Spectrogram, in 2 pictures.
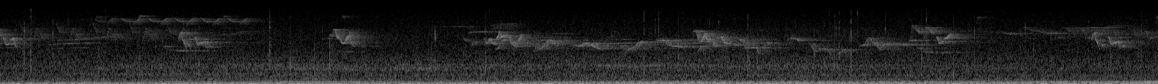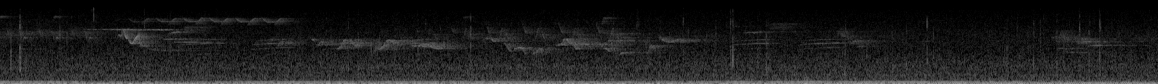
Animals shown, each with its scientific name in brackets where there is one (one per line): Wood Thrush (Hylocichla mustelina)
Black-throated Green Warbler (Setophaga virens)
Red-eyed Vireo (Vireo olivaceus)
Red-breasted Nuthatch (Sitta canadensis)
Black-and-white Warbler (Mniotilta varia)
Rose-breasted Grosbeak (Pheucticus ludovicianus)
Black-throated Blue Warbler (Setophaga caerulescens)
Ovenbird (Seiurus aurocapilla)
